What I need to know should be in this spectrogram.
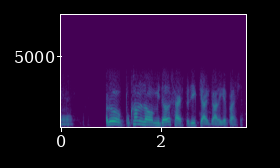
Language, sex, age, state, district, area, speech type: Manipuri, male, 18-30, Manipur, Kangpokpi, urban, conversation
